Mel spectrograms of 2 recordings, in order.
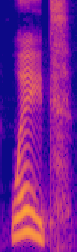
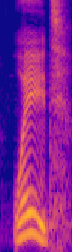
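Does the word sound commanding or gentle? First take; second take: gentle; gentle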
